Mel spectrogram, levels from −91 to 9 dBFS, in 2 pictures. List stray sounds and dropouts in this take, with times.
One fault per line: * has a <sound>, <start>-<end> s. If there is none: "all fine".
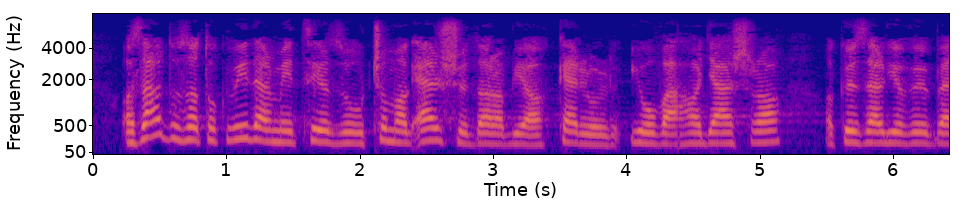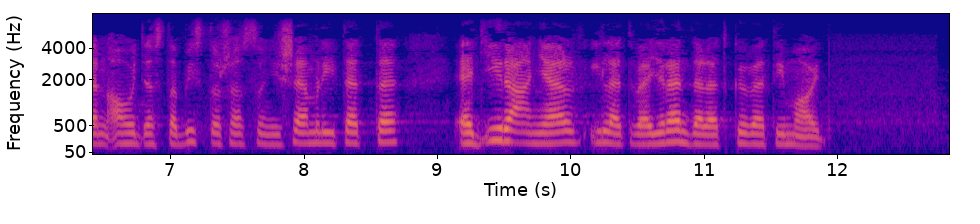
all fine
